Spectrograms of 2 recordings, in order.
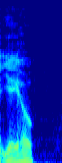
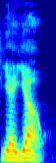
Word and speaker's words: yayo: Yayo, not yayho. – Oh, really? There's no H in there? – No. – It's not even a pronunciated J? – No. – Yeah, okay, so it's not yay-ho. – Yeah. – It's yay-yo.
